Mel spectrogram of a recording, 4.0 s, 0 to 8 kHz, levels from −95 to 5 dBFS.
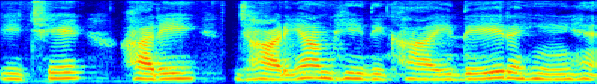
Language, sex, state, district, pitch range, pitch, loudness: Hindi, female, Haryana, Charkhi Dadri, 180-205 Hz, 190 Hz, -19 LUFS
